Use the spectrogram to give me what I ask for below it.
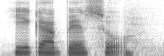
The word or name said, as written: iikapesuu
